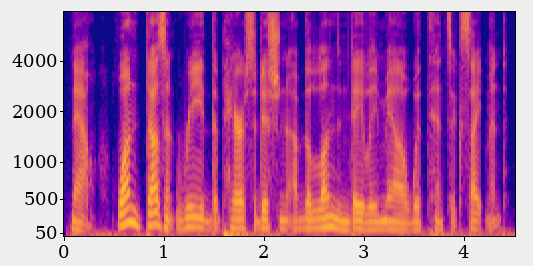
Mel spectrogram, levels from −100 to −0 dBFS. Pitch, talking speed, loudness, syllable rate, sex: 110 Hz, 200 wpm, -21 LUFS, 6.0 syllables/s, male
